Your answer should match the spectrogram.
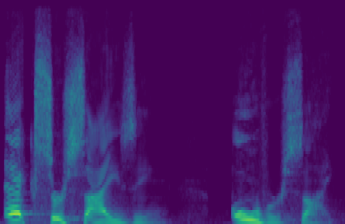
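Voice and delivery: EXERCISING and oversight spaced out slowly; slow, measured stress on "exercising oversight"; deliberate emphasis. Real, not acted. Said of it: "and then he emphasizes".

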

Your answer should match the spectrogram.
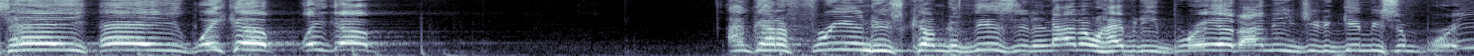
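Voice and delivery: loud, high shout to wake someone; urgent calling out. Acted. Man shouts to wake his neighbor for bread, urgent calling out. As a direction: holler through a shut door.

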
